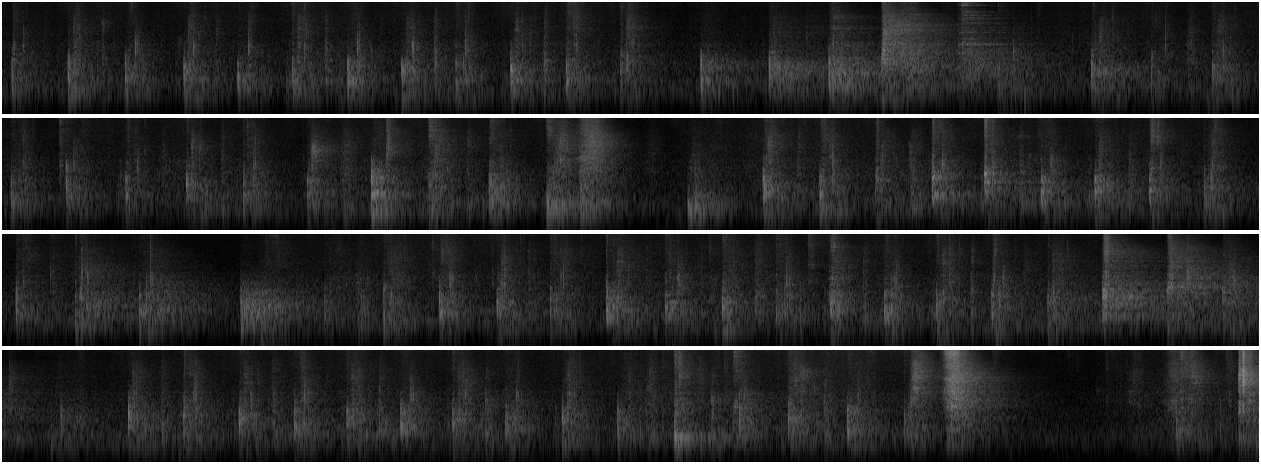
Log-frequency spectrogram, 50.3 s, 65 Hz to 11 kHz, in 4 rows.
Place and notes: Inside & outside of new Buildings Under Construction, University Of Rijeka
Rijeka, Croatia, 25 October 2009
